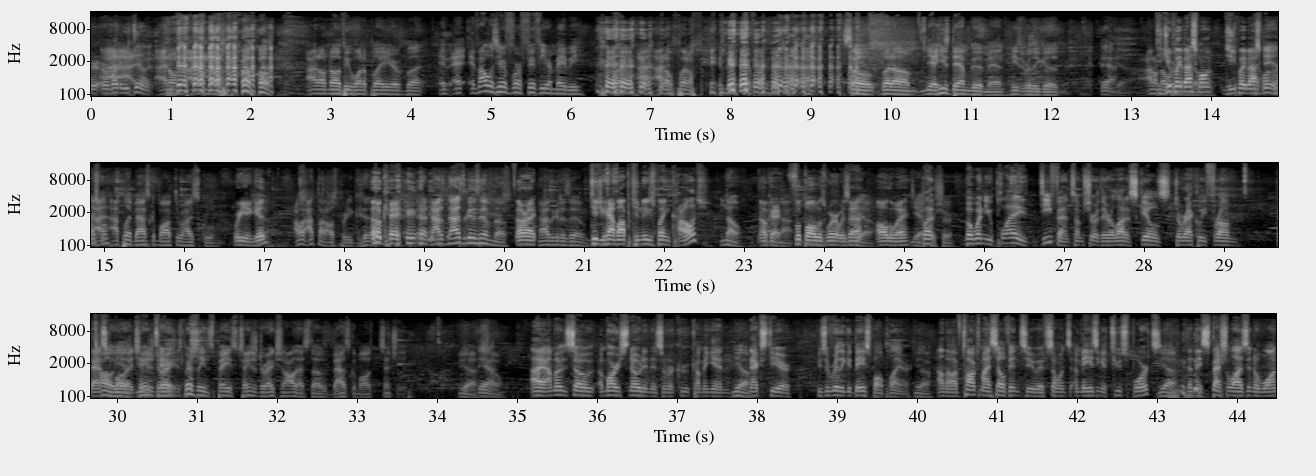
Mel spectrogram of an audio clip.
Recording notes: live from Monk's in Sun Prairie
